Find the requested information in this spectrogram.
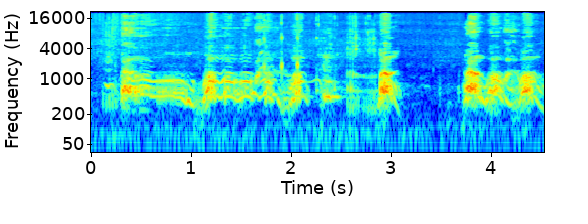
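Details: A mother dog on a country road guards her puppies, barking at a delivery van. Loud, harsh, repeated barks and growly yaps come in bursts about a second apart.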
